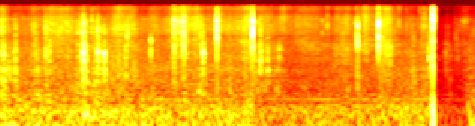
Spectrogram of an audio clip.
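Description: Hands handling a bundle of car wiring and fitting small plastic wiring-harness connectors together: a scatter of light plastic clicks and wire rustle. A sharper click comes near the end, then the sound stops abruptly.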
